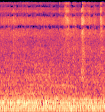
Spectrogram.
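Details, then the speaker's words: GE front-load dryer that vibrated badly, after a temporary fix doubling up felt pending a kit: only a low, even drum rumble with no thumping or scraping; normal running. "seems to be in a lot better shape now but that's what it sounds like it's probably is"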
